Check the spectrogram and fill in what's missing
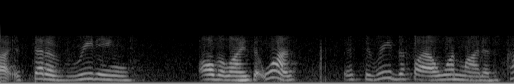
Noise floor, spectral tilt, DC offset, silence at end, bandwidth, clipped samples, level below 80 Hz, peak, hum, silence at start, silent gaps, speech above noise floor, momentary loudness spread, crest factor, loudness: -57 dBFS; -10 dB/octave; 4%; 0 s; 4 kHz; under 0.1%; -58 dBFS; -14 dBFS; none; 0 s; none; 26 dB; 14 LU; 16 dB; -32 LUFS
